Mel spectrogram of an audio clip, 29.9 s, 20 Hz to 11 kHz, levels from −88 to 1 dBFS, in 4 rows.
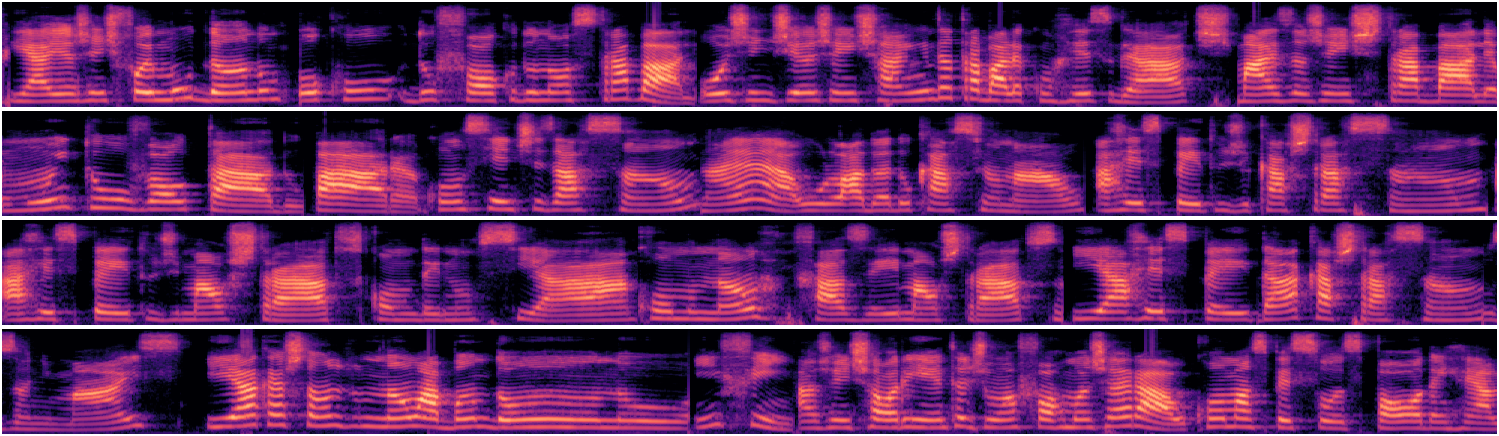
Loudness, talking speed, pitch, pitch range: -18 LUFS, 155 wpm, 225 Hz, 200-245 Hz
